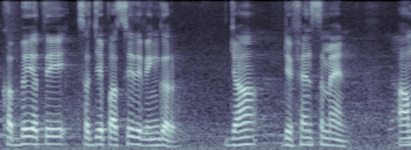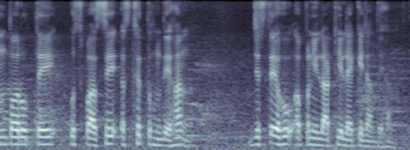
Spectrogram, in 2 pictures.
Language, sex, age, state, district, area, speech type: Punjabi, male, 45-60, Punjab, Bathinda, urban, read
